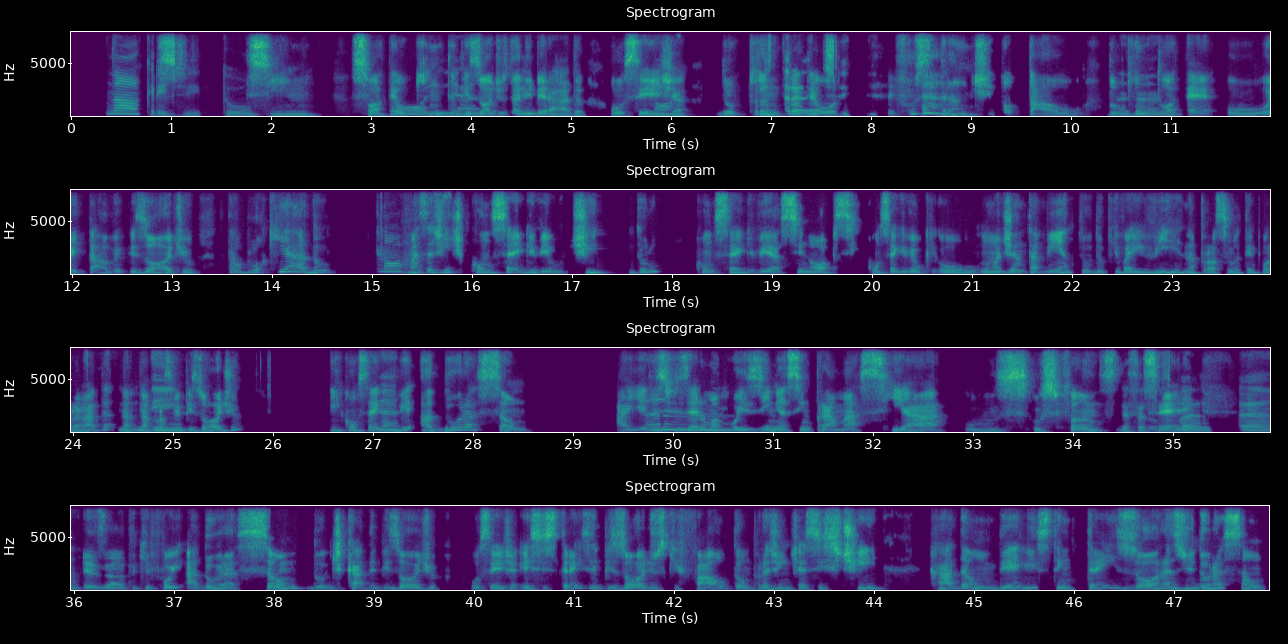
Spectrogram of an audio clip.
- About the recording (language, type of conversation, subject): Portuguese, podcast, O que te ajuda a desconectar do celular no fim do dia?
- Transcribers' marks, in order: other noise; tapping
